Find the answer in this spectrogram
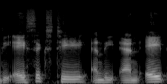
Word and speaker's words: N8: a 60 and the n8 it's actually pronounced Nate as it's named after Grammy winning bassist Nathan East now both of these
